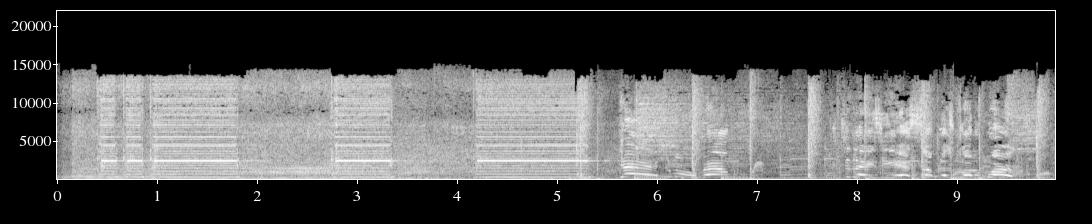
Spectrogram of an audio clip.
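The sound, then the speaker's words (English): Car horn blares in repeated, sustained blasts as a bus pulls away, steady and loud at first, then giving way to a dense, chaotic jumble of whooping, wavering tones. “He waves back as a car horn blares repeatedly.”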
